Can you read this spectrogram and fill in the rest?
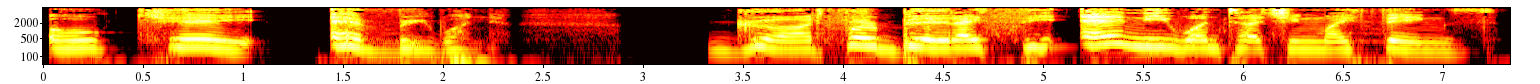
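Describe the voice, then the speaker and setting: A woman storyteller voicing a furious, irritable, demanding woman who snaps and wails loudly. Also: medium pitch, animated, extremely slow, pauses often, dry recording, muffled recording. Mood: irritable, angry. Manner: loud, snapping, wailing outbursts. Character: furious, shrill, foul-mouthed woman hiker, irritable and demanding.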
